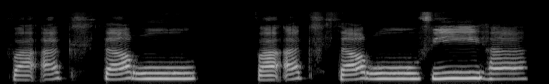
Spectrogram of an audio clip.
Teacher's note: ro dhammah yang diikuti dengan mat waw itu dibacanya hanya 2 harokat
